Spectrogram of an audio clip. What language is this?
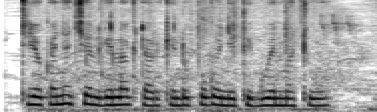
Luo (Kenya and Tanzania)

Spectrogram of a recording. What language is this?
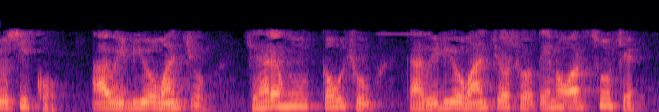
Gujarati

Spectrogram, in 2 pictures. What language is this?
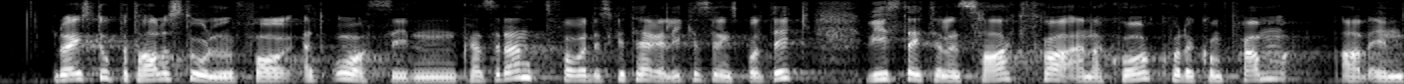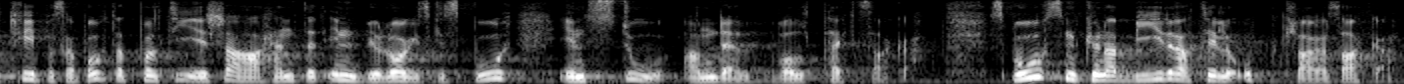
Norwegian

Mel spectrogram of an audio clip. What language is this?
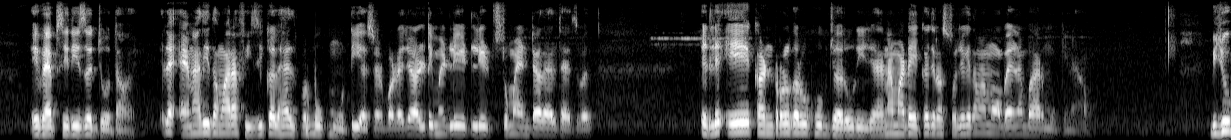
Gujarati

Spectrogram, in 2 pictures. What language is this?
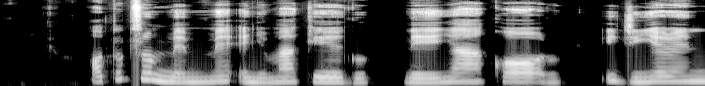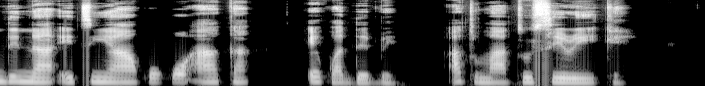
Igbo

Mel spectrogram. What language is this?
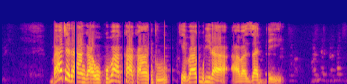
Ganda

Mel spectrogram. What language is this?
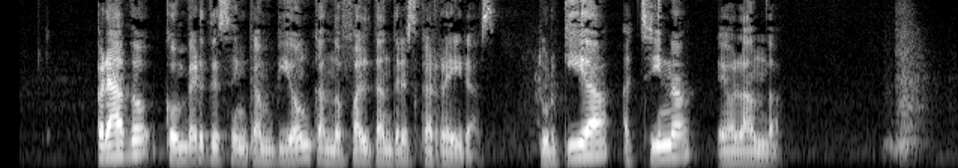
Galician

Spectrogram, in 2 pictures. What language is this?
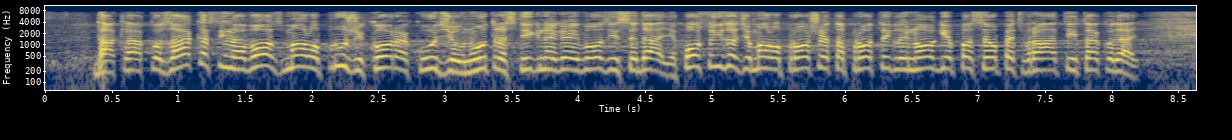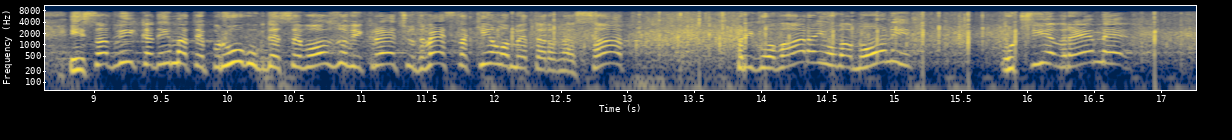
Serbian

